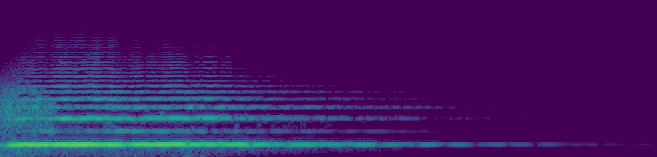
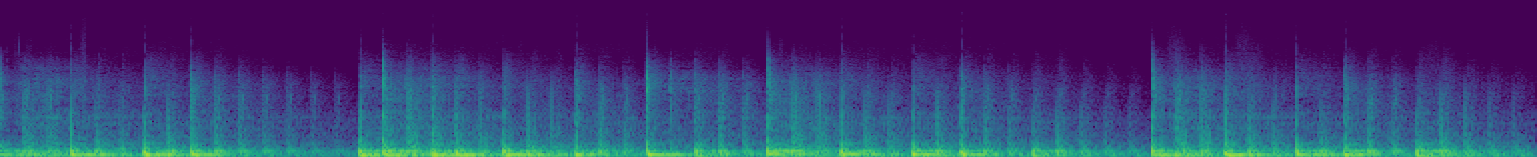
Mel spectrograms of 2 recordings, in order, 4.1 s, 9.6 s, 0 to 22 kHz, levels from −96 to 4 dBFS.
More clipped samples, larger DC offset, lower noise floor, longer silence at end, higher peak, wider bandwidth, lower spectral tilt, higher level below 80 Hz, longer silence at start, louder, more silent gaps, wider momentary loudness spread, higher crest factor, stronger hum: neither; neither; first, -90 dBFS vs -39 dBFS; first, 1.75 s vs 0 s; second, -18 dBFS vs -4 dBFS; about the same, 4.5 kHz vs 4.1 kHz; second, -7 dB/octave vs -11 dB/octave; second, -74 dBFS vs -22 dBFS; about the same, 0 s vs 0 s; second, -27 LUFS vs -22 LUFS; neither; first, 19 LU vs 12 LU; about the same, 12 dB vs 16 dB; neither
